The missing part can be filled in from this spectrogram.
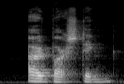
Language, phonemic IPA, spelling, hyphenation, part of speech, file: Dutch, /ˈœy̯tˌbɑr.stɪŋ/, uitbarsting, uit‧bar‧sting, noun, Nl-uitbarsting.ogg
- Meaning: eruption, outburst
